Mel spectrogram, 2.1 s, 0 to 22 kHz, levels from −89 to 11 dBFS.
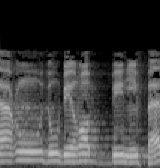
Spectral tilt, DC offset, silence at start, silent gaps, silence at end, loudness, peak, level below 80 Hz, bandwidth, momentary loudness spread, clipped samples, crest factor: -6 dB/octave; under 0.1%; 0 s; none; 0 s; -20 LUFS; -6 dBFS; -64 dBFS; 6.6 kHz; 3 LU; under 0.1%; 14 dB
